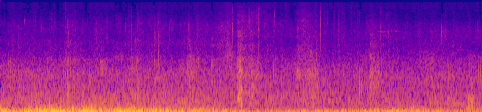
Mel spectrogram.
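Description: Gusty wind buffeting the microphone outdoors beside the reflecting pond on the National Mall in Washington DC, a steady low rumble rising and falling, with faint voices in the background.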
